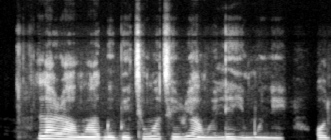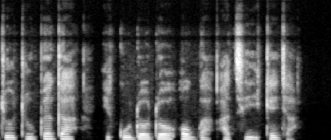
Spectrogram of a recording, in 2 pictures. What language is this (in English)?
Yoruba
